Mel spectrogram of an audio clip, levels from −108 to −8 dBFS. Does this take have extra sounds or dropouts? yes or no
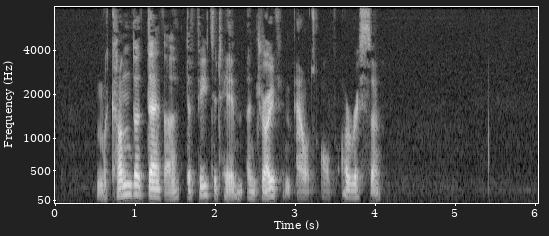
no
